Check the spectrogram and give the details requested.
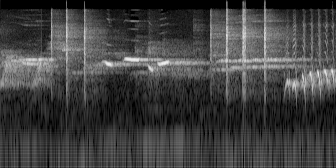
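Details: White-rumped shama singing when stirred by tail-tapping: sustained clear whistles, then a slurred upswept note, then a fast rising-falling trill at the end. Sharp dry clicks are interspersed throughout.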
